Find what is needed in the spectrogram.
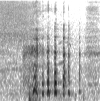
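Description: Laughter: a breathy outburst, then a quick run of short 'ha' pulses about half a second in, trailing off into a breath.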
